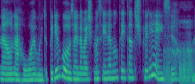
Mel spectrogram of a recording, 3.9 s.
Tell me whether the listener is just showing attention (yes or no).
no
